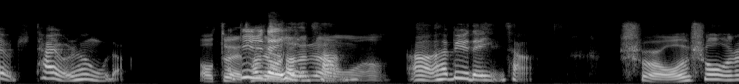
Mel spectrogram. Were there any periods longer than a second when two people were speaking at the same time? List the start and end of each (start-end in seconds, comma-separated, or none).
2.2-3.6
